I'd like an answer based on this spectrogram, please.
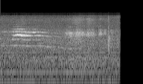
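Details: Siamese cat described as talking gives one loud, drawn-out meow lasting under two seconds, clearly tonal and slightly wavering before breaking off abruptly.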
